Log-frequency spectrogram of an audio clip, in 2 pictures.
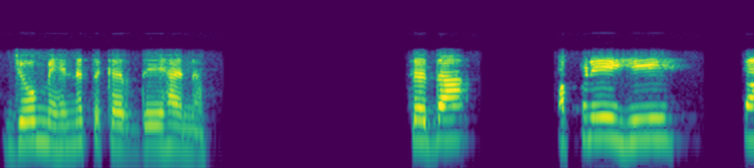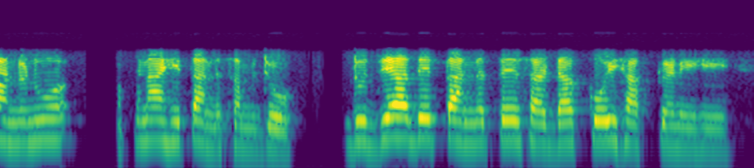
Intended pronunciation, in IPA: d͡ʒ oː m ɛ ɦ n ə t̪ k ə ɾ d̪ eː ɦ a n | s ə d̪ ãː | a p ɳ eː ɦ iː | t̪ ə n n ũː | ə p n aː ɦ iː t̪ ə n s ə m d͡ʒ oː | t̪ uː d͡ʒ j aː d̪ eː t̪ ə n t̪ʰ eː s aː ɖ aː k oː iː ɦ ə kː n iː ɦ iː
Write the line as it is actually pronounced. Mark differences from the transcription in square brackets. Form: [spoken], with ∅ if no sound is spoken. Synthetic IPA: d͡ʒ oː m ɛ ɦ n ə t̪ k ə ɾ d̪ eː ɦ [ə] n | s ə d̪ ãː | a p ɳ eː ɦ iː | t̪ ə n n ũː | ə p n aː ɦ iː t̪ ə n s ə m d͡ʒ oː | [d̪] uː d͡ʒ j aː d̪ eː t̪ ə n [t̪] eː s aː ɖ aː k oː iː ɦ ə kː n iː ɦ iː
